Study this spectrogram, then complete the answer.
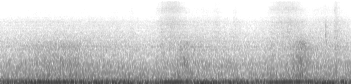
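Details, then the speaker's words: Truck with no tachometer, first start of the day: a deep, heavy rumble that swells with each throttle blip and clatters like a diesel. The owner calls it an unpleasant engine noise, separate from the exhaust noise. "I don't know if you heard it. If not, I try to turn it back on, but the engine makes a slightly unpleasant noise."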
